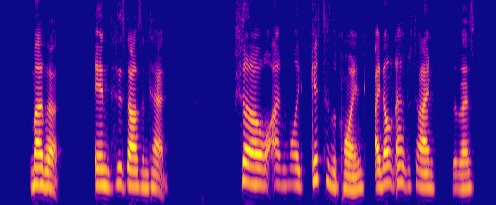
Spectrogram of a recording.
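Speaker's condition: Cerebral palsy; difficulty speaking

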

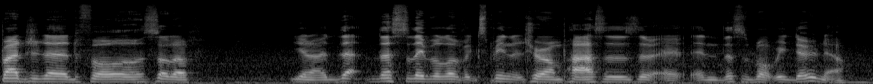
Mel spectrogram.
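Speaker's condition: Cerebral palsy; morphine not allowed after it

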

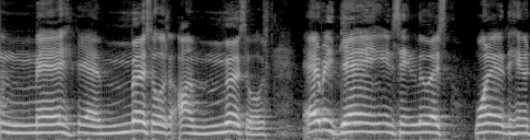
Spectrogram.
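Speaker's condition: Cerebral palsy; uses wheelchair

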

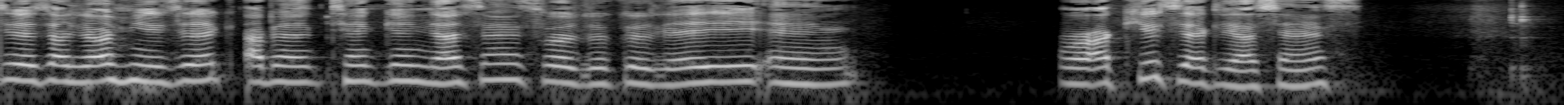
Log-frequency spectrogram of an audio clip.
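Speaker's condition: Down syndrome; congenital

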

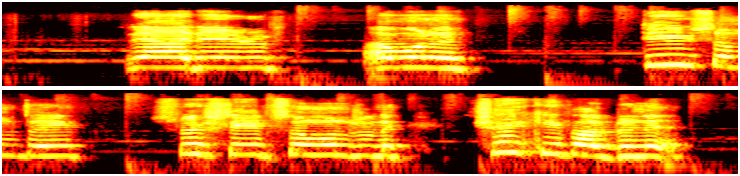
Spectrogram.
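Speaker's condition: Speech impediment; self-conscious about speech

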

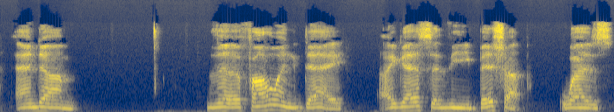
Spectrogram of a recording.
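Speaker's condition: Ataxia from traumatic brain injury; breathing tube two weeks

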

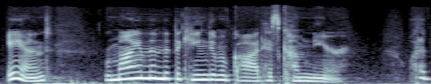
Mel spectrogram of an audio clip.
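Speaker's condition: No condition

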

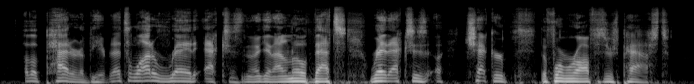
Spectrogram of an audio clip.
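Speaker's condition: No condition

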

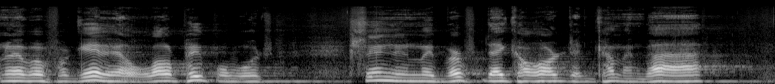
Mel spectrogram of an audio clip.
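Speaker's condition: Cerebral palsy; can no longer walk

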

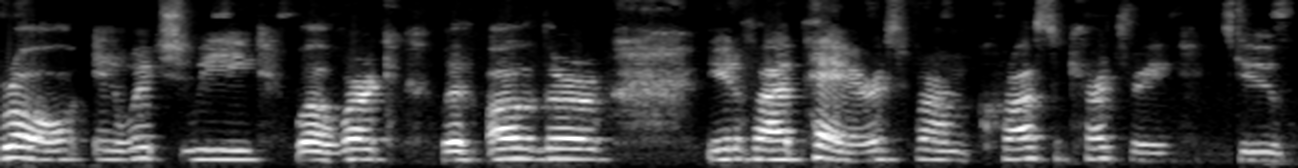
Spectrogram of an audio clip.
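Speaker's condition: Down syndrome

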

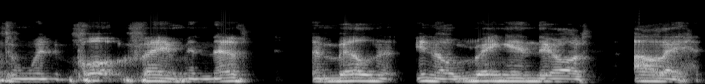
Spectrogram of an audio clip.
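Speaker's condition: Motor neurone disease; mind still intact

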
